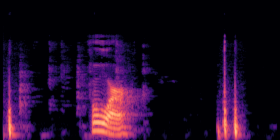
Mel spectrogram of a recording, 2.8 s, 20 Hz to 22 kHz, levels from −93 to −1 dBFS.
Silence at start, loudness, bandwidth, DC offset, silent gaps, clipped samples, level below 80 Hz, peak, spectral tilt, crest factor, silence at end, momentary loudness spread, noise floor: 0.1 s; -21 LUFS; 9 kHz; under 0.1%; none; under 0.1%; -62 dBFS; -2 dBFS; -7.5 dB/octave; 20 dB; 0.4 s; 14 LU; -83 dBFS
